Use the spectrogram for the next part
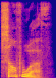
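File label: "self-worth", British English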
